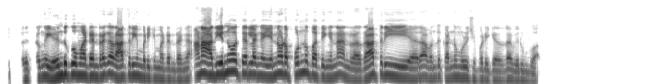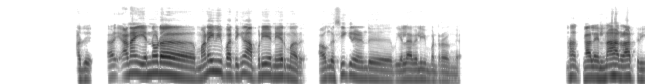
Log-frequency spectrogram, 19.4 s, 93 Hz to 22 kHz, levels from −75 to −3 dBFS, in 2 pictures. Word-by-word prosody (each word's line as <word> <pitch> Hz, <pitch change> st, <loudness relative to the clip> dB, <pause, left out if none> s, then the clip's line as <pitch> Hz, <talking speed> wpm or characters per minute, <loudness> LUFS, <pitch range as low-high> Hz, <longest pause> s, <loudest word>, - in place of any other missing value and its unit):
இப்போ -, -, -24 dB
இருக்குறவங்க 140 Hz, +6 st, -6 dB
எழுந்துக்கவும் 175 Hz, +3 st, +2 dB
மாட்டேன்றாங்க, 170 Hz, +2 st, +2 dB
ராத்திரியும் 160 Hz, +2 st, +1 dB
படிக்க 145 Hz, -2 st, -4 dB
மாட்டேன்றாங்க. 125 Hz, -1 st, -7 dB
ஆனா, 200 Hz, +4 st, +6 dB
அது 175 Hz, +1 st, +2 dB
என்னவோ 215 Hz, +3 st, +3 dB
தெரியலங்க, 185 Hz, -3 st, +2 dB
என்னோட 190 Hz, +2 st, +2 dB
பொண்ணு 200 Hz, +3 st, -2 dB
பார்த்தீங்கணா, 155 Hz, +2 st, -2 dB, 0.2 s
ர 120 Hz, -, -1 dB
ராத்திரி 175 Hz, 0 st, +2 dB, 0.5 s
தான் 150 Hz, -2 st, -3 dB
வந்து 145 Hz, +2 st, -10 dB
கண் 150 Hz, +3 st, -7 dB
முழிச்சு 140 Hz, -3 st, -8 dB
படிக்கிறது 115 Hz, -2 st, -9 dB
தான் 125 Hz, -, -7 dB
விரும்புவா. 105 Hz, -4 st, -11 dB, 2.8 s
அது 125 Hz, +1 st, -7 dB, 0.6 s
ஆனா, 170 Hz, +4 st, +4 dB, 0.2 s
என்னோட 195 Hz, +2 st, +2 dB, 0.6 s
மனைவி 215 Hz, +6 st, +2 dB
பார்த்தீங்கனா 165 Hz, +3 st, 0 dB
அப்படியே 170 Hz, +2 st, 0 dB
நேர்மாறு. 150 Hz, -10 st, -3 dB, 0.3 s
அவுங்க 140 Hz, +3 st, -5 dB
சீக்கிரம் 170 Hz, -4 st, -4 dB
எழுந்து, 135 Hz, -1 st, -6 dB, 0.4 s
எல்லா 125 Hz, +2 st, -2 dB
வேலையும் 120 Hz, -2 st, -7 dB
பண்ணுறவங்க. 100 Hz, -4 st, -11 dB, 1.7 s
அ -, -, 0 dB, 0.2 s
காலையில 145 Hz, -1 st, +1 dB
நான் 165 Hz, -1 st, +4 dB
ராத்திரி. 130 Hz, -4 st, -1 dB
150 Hz, 125 wpm, -21 LUFS, 125-175 Hz, 2.8 s, ஆனா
